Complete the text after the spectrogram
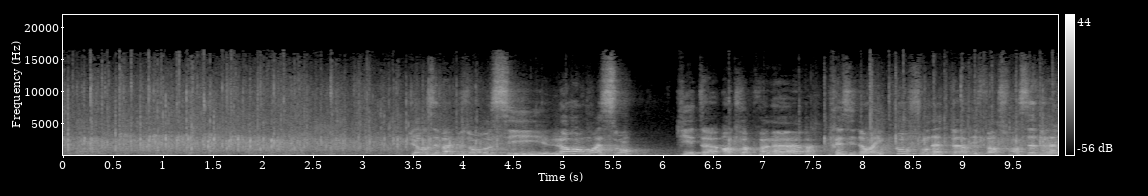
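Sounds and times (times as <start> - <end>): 
audience applause: 0.0 - 4.5, 7.6 - 9.9
speech: 3.5 - 9.9.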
